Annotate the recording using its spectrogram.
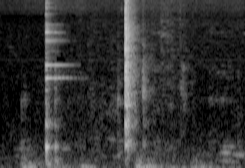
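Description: Two sharp clicks of small hard objects knocking together. The first carries a brief ringing clink, and the second, about a second in, is louder.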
